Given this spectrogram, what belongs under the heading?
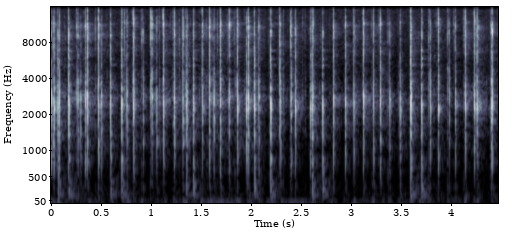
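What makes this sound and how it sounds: A 65% KBD67 Lite mechanical keyboard, with a polycarbonate plate, foam-dampened case, tactile Boba U4T switches and pastel Cherry-profile plastic keycaps, sits on a desk mat and is typed on continuously with the fingertips of both hands. About 36 crisp, short keystrokes clack in a quick, uneven stream, bright and sharp with a mid-high tone around 2.2 kHz and little low-end thump.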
